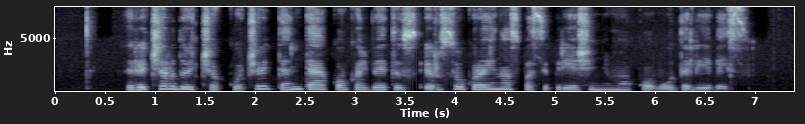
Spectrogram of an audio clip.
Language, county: Lithuanian, Panevėžys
